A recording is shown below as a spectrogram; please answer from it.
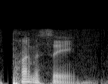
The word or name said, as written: Primacy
